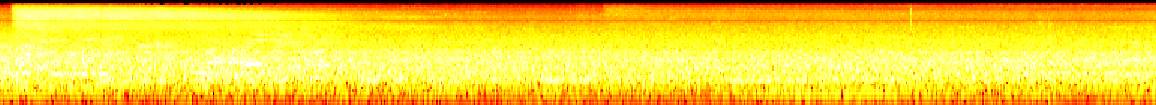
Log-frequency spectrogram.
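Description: Station platform ambience beside a stopped electric commuter train: a steady hiss, with a louder high hiss that starts sharply at the beginning and fades away over about four seconds.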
